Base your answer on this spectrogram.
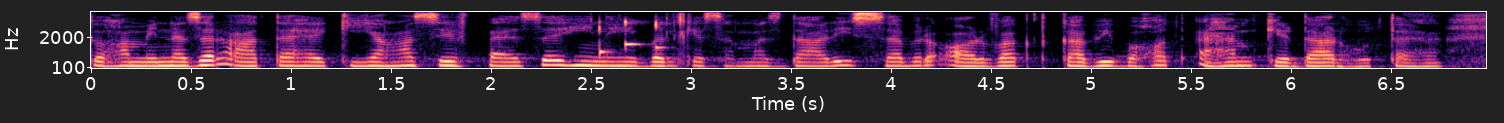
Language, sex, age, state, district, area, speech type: Urdu, female, 18-30, Bihar, Gaya, urban, spontaneous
